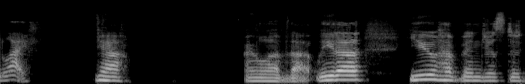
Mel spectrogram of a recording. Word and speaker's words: Leta: So my name is spelled Leta, so Leta, not Leda. Leta, and then like the color with an E on the end.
